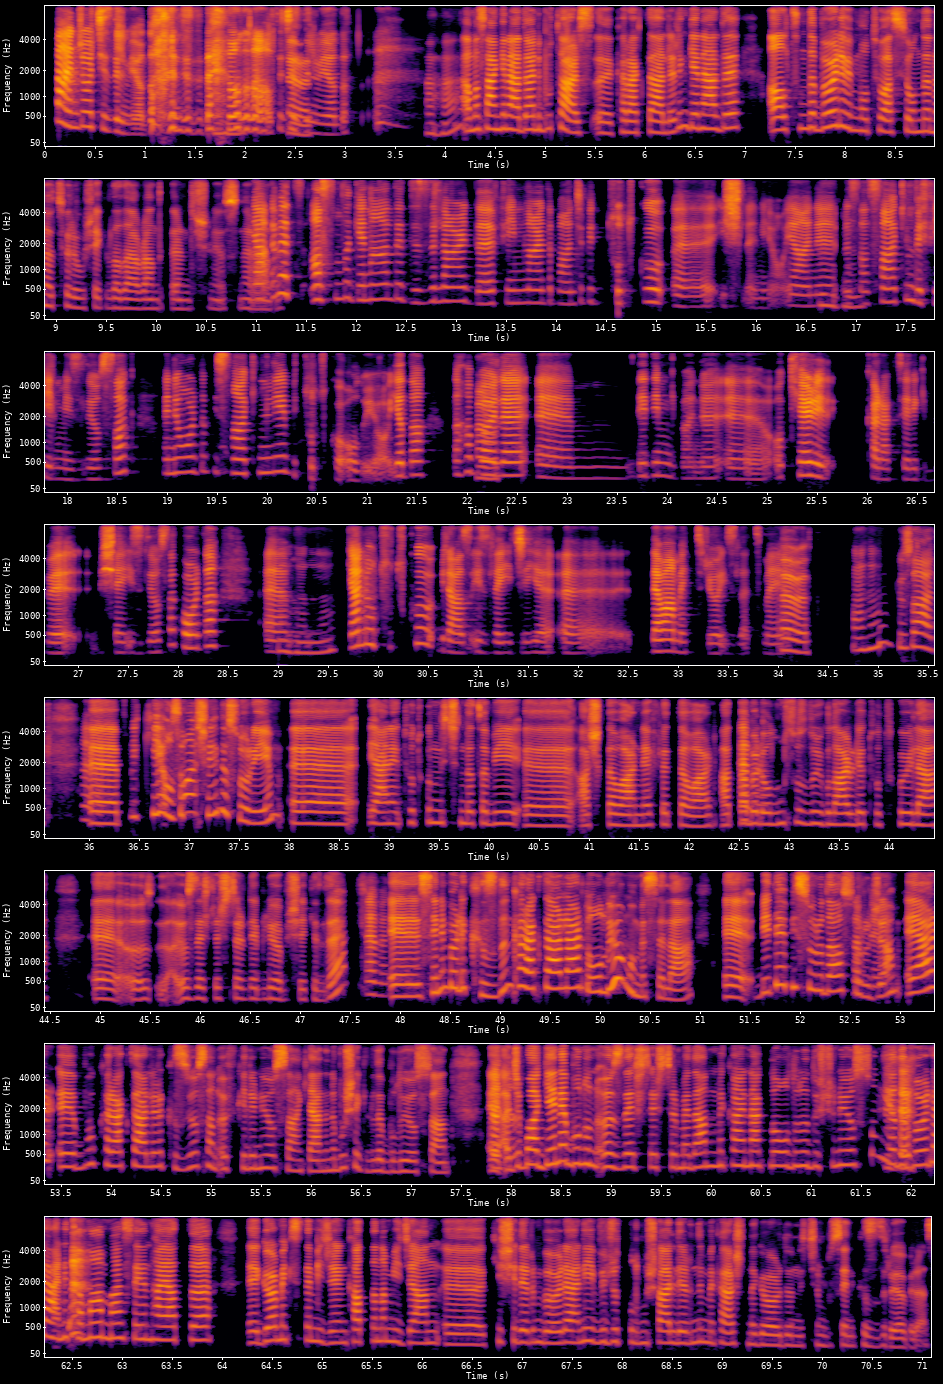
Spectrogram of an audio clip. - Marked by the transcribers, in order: chuckle; laughing while speaking: "dizide, onun altı çizilmiyordu"; chuckle
- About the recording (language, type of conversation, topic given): Turkish, podcast, Hangi dizi karakteriyle özdeşleşiyorsun, neden?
